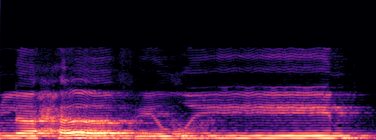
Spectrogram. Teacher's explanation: لحافظین لام کو جلدی پڑھنا ہے، ہا وسط حلق سے ادا کرنا ہے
